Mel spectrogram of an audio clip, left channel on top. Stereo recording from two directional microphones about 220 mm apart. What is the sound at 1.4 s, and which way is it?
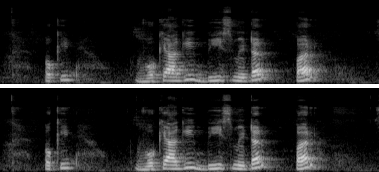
Speech, 40° right (ahead or behind).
